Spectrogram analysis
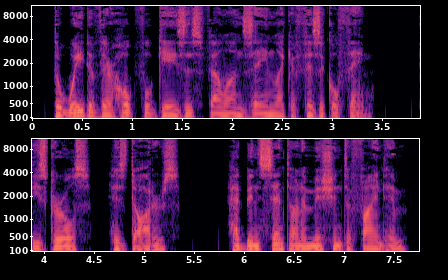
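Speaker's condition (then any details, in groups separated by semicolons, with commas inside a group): No condition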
